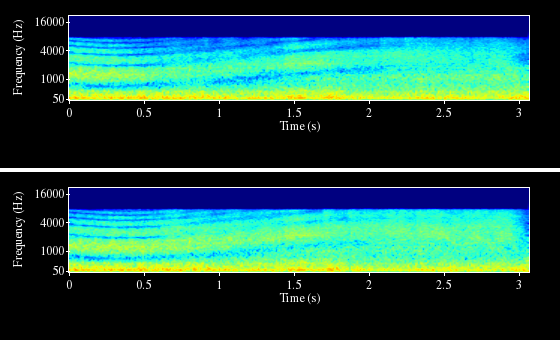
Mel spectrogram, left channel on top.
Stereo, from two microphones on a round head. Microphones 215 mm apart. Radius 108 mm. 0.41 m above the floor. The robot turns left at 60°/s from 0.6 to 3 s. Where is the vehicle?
15° left (ahead or behind); by 3.1 s 55° left (ahead or behind).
